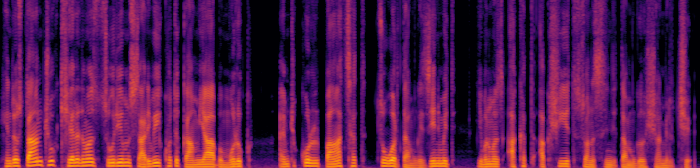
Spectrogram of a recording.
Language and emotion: Kashmiri, neutral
